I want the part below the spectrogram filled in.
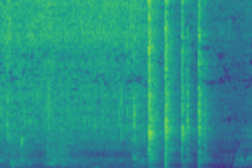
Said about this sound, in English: Let's rinse off the spoon.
